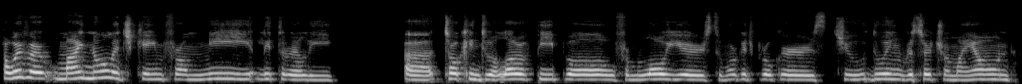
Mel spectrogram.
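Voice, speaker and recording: A woman from Sicily, a guest on a call, talking through her past with many pauses and fillers. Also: fairly high pitch, steady tone, dark tone. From Sicily, Italy. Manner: hesitant, many fillers, restarts. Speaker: guest, private lender. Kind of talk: conversational interview. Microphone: remote call.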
